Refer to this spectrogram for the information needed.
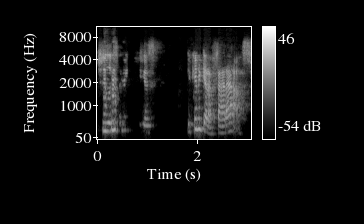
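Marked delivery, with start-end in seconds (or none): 1.8-3.1 put-on friendly, good-natured teasing tone. Speaker retells an older woman's remark while getting coffee, imitating a big-smile tease. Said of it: "said it with the biggest smile ever".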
